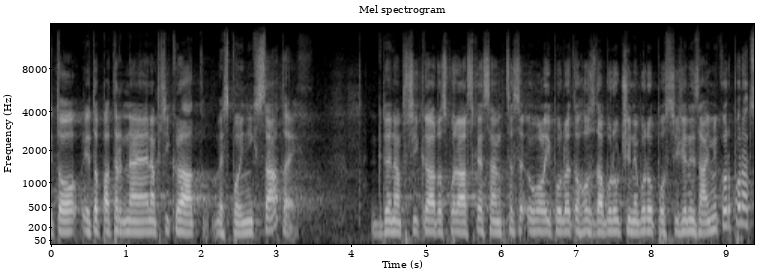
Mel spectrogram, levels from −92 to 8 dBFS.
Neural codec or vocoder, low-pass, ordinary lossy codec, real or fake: vocoder, 44.1 kHz, 128 mel bands, Pupu-Vocoder; 14.4 kHz; Opus, 64 kbps; fake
